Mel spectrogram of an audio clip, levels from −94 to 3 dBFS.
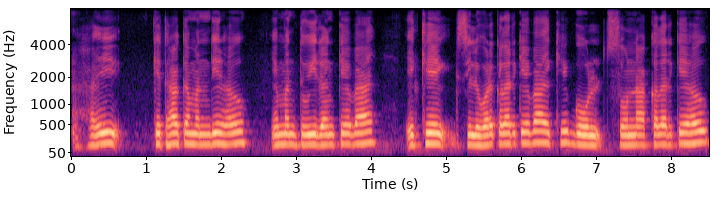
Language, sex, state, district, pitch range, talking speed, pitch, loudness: Bhojpuri, male, Jharkhand, Sahebganj, 155-175 Hz, 155 wpm, 165 Hz, -14 LUFS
